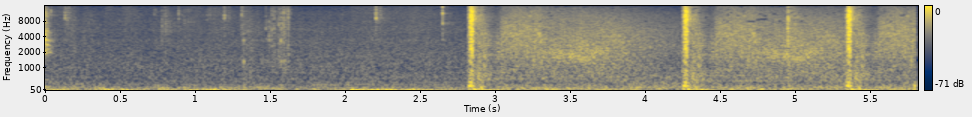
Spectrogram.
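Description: Repeated heavy gunfire and booming blasts in the video game Palworld as a house is shot up and blown apart, sharp impacts spaced a second or so apart over a rumbling background.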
